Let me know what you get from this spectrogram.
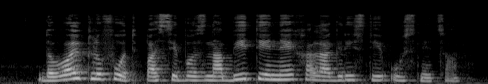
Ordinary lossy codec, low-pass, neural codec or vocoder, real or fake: MP3, 48 kbps; 10.8 kHz; none; real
